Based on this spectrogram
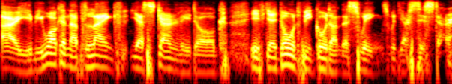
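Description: The speech moves at a moderate speed. It comes in a put-on character voice. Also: man, fairly low pitch for a man. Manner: gruff mock-threat.

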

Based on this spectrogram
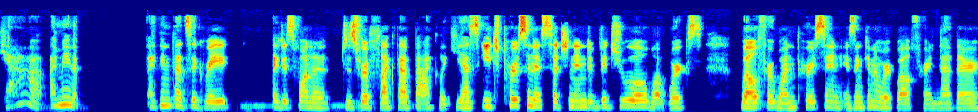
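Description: Over a quiet background, a woman with an American accent talks at a fairly slow pace in a plain, everyday voice at a medium pitch. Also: ordinary pitch variation. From Colorado, US. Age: 40s. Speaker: herbalist. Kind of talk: interview.

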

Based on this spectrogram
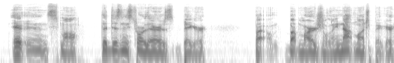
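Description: A man with a northern New York accent speaks in a very deep, low voice with a bright, sharp tone, fairly even intonation and long, frequent pauses, recorded very cleanly against a silent background with a dry, close sound and no echo. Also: moderate pace. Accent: northern New York, Canadian-like. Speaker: podcast co-host. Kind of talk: casual chat.

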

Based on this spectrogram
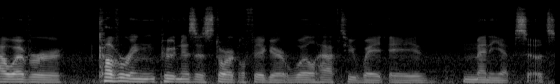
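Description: A man with an American accent speaks at a fairly quick pace in a normal speaking voice, his fairly low pitch carried by fairly even intonation. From Pennsylvania. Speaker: podcast co-host, journalist. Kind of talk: casual chat.

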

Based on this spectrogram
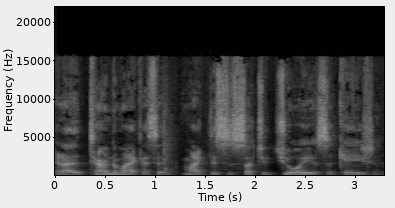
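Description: A normal speaking voice: a man with a fairly low pitch, at a moderate pace. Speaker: guitarist and music producer. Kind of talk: casual interview chat.

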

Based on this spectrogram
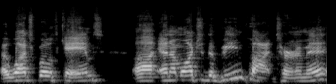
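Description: This man has a high-pitched voice and talks with an American accent. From Montana. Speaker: hockey podcast host. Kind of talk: casual chat.

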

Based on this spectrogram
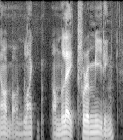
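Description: A man with a South African accent talks at a moderate pace. The recording is very clean, with a silent background and a dry, close sound with no echo. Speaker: entrepreneur and farmer. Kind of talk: casual interview.

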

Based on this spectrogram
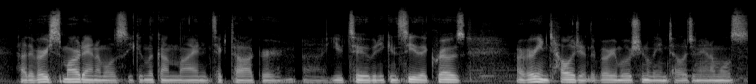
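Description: A man speaks very fast in a very deep, low voice with flat, monotone intonation over music in the background. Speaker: spiritual podcast host, tarot reader. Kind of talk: solo spiritual monologue. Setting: outdoors in a forest. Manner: hesitant, many fillers.

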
